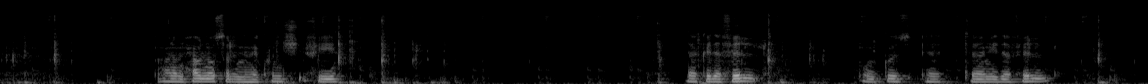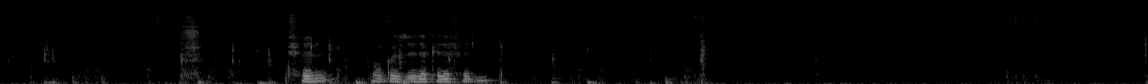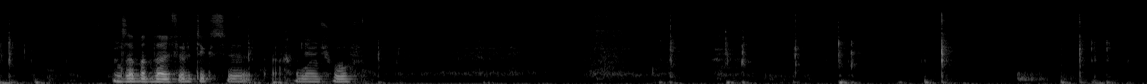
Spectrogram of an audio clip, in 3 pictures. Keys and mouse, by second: 0.4 alt+shift+middle click, 1.1-2.2 alt+middle drag, 2.6 click, 3.2 shift+click, 3.7 alt+shift+middle click, 4.8 shift+click, 7.6 alt+shift+middle click, 8.6 click, 9.5 shift+click, 10.4 shift+click, 11.2 alt+middle click, 12.4 shift+click, 13.6 alt+middle click, 14.9 click, 15.3 click, 15.6 alt+middle click, 17.5 alt+middle click, 18.4 ctrl+alt+middle click, 21.6 click, 23.5-25.4 middle drag, 25.9 alt+middle click, 30.3 KP_3, 31.4 KP_1, 32.3 Tab, 33.6 Tab, 33.9 z.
